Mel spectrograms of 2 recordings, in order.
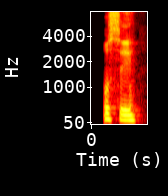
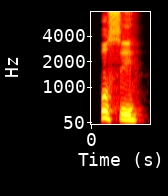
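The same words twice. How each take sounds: The two takes are said the same way.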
